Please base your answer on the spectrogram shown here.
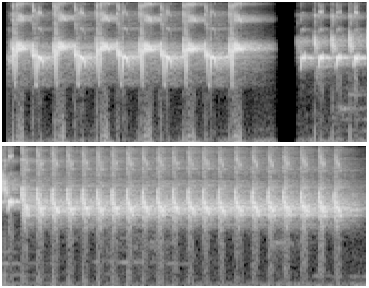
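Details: Black-winged myna song used as a training lure for other mynas: loud harsh repeated notes, about eight rhythmic bursts, a brief pause, then a fast rapid series of rasping chattering notes.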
